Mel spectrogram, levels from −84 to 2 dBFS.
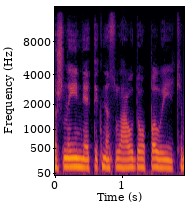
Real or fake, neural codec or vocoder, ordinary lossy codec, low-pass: fake; autoencoder, 48 kHz, 32 numbers a frame, DAC-VAE, trained on Japanese speech; AAC, 48 kbps; 14.4 kHz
